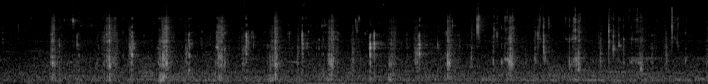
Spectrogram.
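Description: Crunchy boiled soybean sprouts are chewed close to the microphone, giving a quick, regular series of crisp crunches, about two to three per second, against a quiet background.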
